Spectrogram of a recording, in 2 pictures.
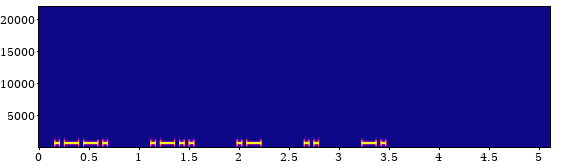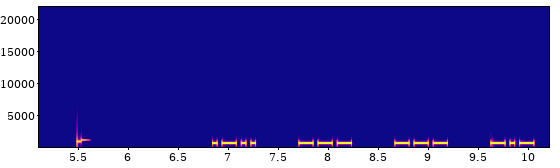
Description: Morse code, heard as a keyed tone, about 25 wpm, spaced as for 14 wpm, 700 Hz. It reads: PLAIN LOOK
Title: 3x Character Spacing - Top 500 Words - 25wpm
